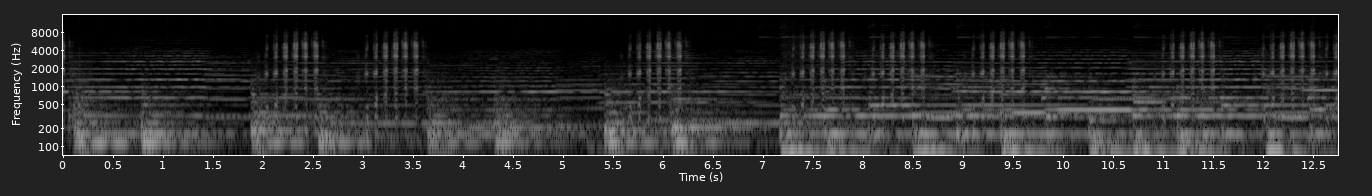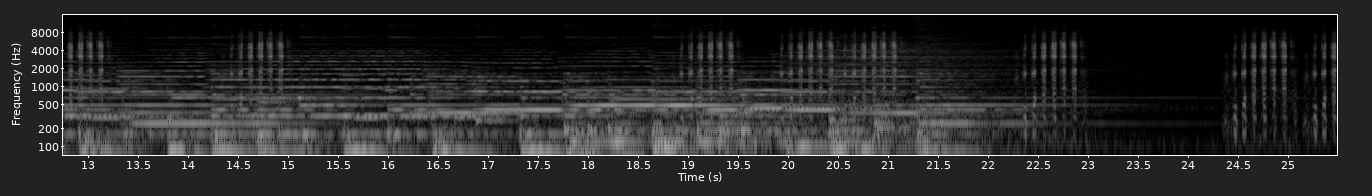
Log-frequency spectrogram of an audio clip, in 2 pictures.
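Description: A herd of cartoon goats bleats repeatedly and loudly, with overlapping wavering cries coming in bursts throughout and only brief pauses near the end.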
